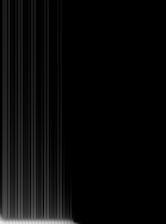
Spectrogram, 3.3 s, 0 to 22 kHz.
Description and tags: DSP Boss 01
So with that being said I'm going to be periodically adding sounds to my "Dream Sample Pack" so you can all hear the sounds I've been creating under my new nickname "Dream", thank you all for the downloads, its awesome to see how terrible my sound quality was and how much I've improved from that, enjoy these awesome synth sounds I've engineered, cheers. -Dream
808, Deep, Electronic, EQ, Equalizing, FM, Frequency-Modulation, Hip-Hop, Layering, Low-Frequency, Sub, Sub-Bass, Synthesizer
